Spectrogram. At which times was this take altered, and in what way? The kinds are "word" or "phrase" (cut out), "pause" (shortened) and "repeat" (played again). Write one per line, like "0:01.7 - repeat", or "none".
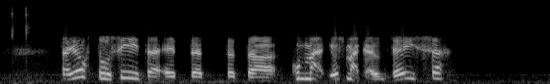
none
